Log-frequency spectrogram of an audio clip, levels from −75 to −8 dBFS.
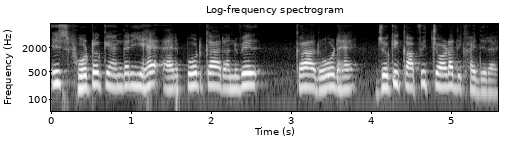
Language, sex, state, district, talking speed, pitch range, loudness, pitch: Hindi, male, Chhattisgarh, Bastar, 195 wpm, 190-230 Hz, -14 LUFS, 210 Hz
